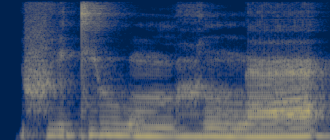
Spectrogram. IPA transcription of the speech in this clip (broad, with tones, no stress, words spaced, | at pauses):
fi˧tʲuː˦˨ mːɑ̤˧nːæ˨˦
